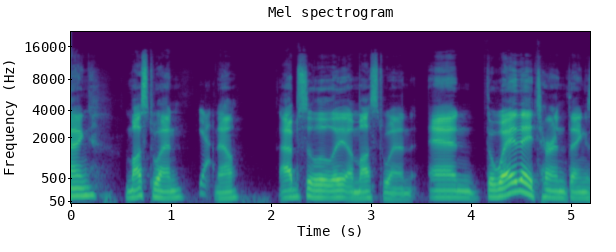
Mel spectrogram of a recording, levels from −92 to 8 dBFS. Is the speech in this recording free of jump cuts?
yes; 0 cuts

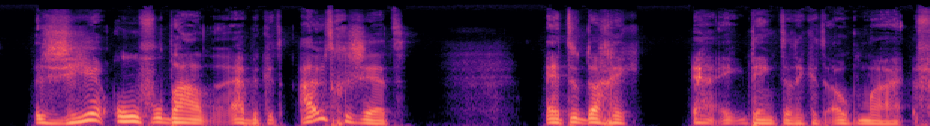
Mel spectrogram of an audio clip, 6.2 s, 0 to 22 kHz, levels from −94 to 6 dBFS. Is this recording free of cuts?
yes; 0 cuts

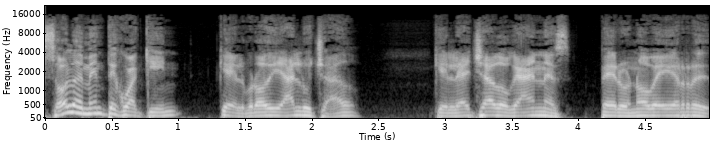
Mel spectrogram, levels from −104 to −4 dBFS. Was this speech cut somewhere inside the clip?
yes; 2 cuts; at 1.2 s, 2.9 s

